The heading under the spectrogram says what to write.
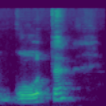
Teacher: Mas quando eu digo gota, esse G de gota é o mesmo G com um Wzinho em cima, né? Mostrando o arredondamento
